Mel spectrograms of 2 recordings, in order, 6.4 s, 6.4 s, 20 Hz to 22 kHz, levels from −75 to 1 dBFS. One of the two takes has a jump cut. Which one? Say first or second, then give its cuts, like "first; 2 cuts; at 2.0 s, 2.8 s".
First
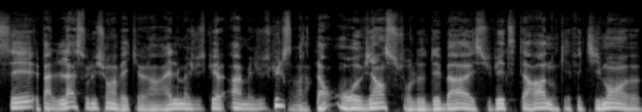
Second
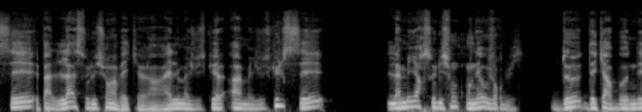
first; 1 cut; at 2.9 s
